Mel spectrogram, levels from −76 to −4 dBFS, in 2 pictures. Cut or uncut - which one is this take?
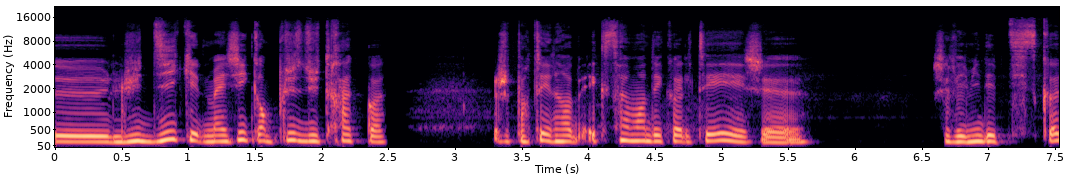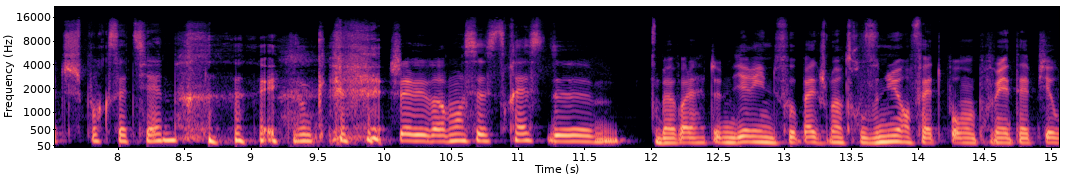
uncut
